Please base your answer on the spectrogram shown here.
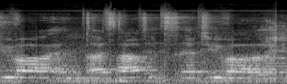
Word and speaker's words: Hyvä: You don't need to pronounce it correctly, you don't even have to pronounce the name of the company correctly. I say Hyvä, you say Hyvä, it's all fine, it's all great.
